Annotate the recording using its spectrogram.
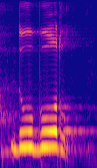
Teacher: Karena sebelum ro disukunkan ada harokat dhammah, maka ro-nya tebal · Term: tafkhim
